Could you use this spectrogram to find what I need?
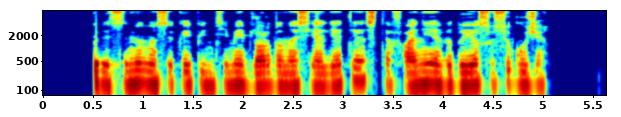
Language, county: Lithuanian, Kaunas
